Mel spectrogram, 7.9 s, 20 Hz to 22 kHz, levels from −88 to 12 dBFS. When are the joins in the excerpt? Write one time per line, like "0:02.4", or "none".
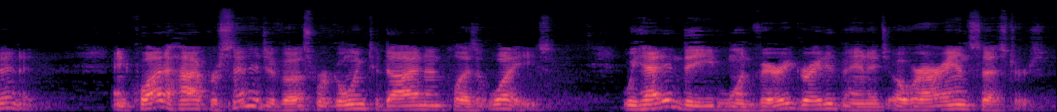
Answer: none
